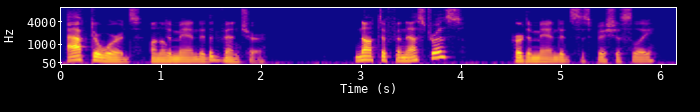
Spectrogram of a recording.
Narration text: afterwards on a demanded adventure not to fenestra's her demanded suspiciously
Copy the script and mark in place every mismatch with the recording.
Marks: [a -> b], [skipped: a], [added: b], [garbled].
afterwards on a demanded adventure not to fenestra's her demanded suspiciously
